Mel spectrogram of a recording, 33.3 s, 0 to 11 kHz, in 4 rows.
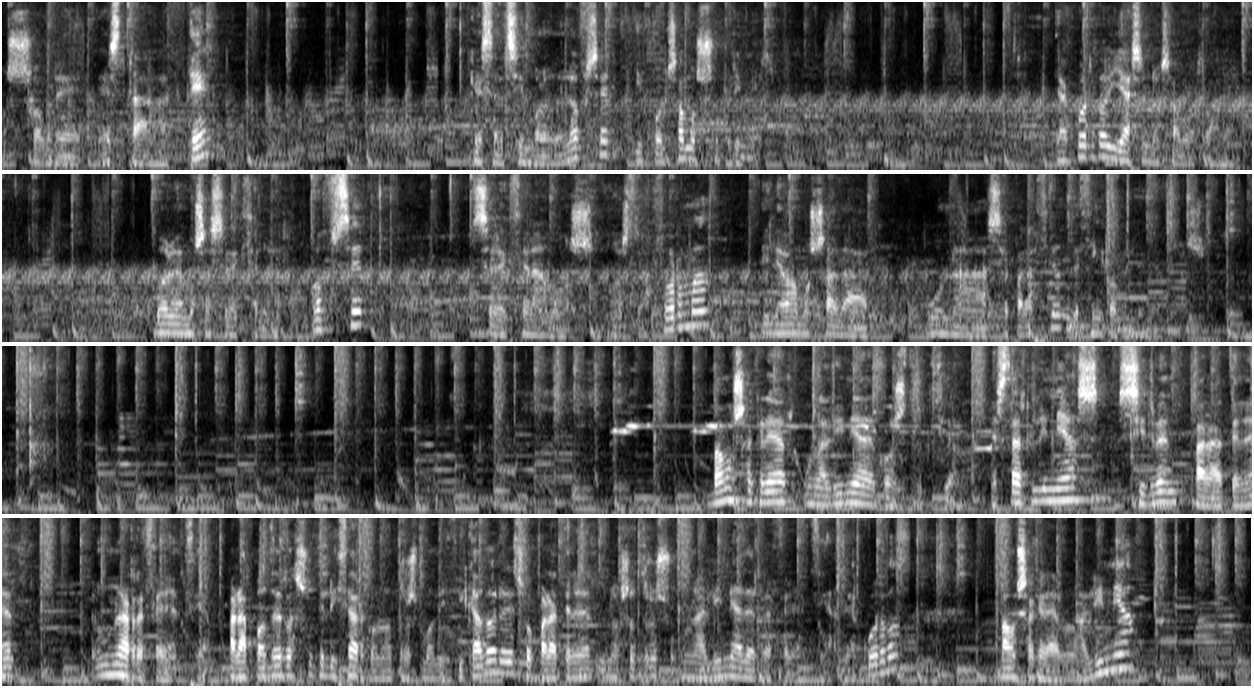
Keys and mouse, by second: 0.0 click, 4.6 Delete, 9.4 click, 15.4 KP_5, 16.8 Return, 16.8 KP_Enter, 22.3 click, 31.7 click.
